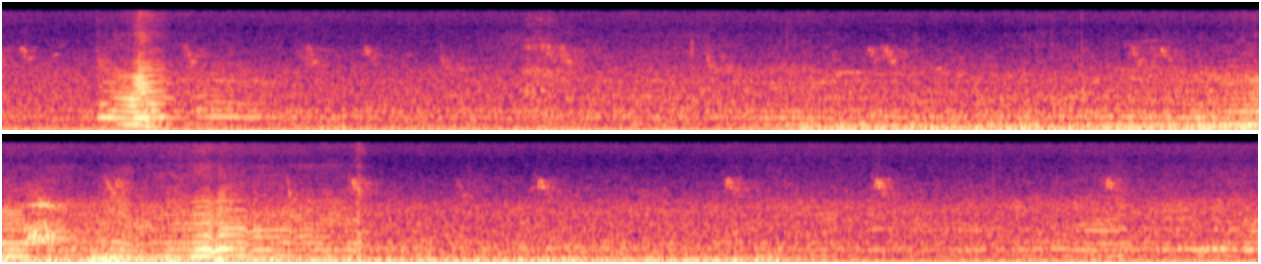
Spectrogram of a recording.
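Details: Bees at an insect hotel, wingbeats forming a continuous low hum, with individual insects flying close past around one second and again between six and eight seconds, each pass brightening and rising briefly.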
